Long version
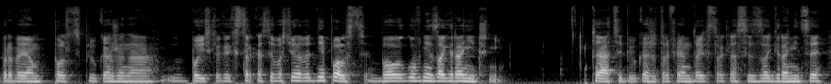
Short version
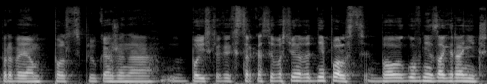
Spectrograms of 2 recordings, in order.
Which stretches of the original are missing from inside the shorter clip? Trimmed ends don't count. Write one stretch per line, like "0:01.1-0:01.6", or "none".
none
